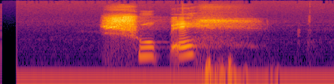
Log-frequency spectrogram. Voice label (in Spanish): "pierna", Q'anjob'al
